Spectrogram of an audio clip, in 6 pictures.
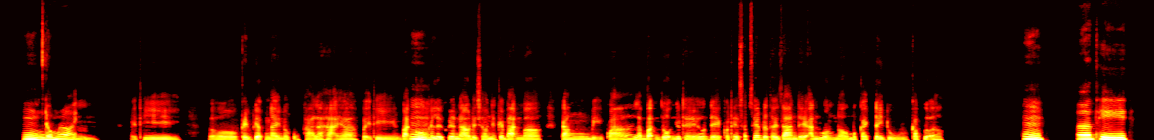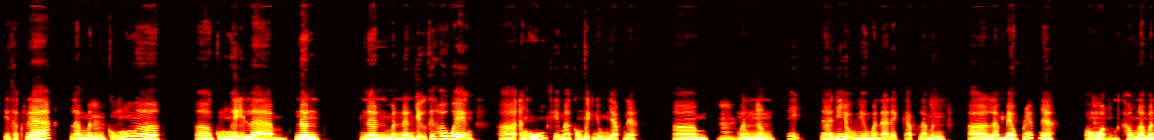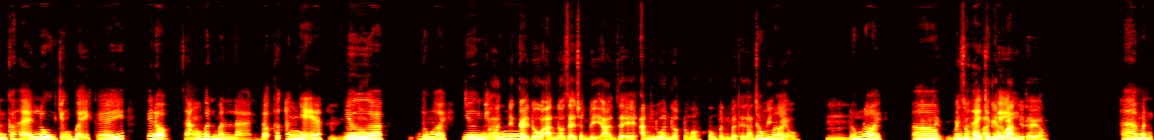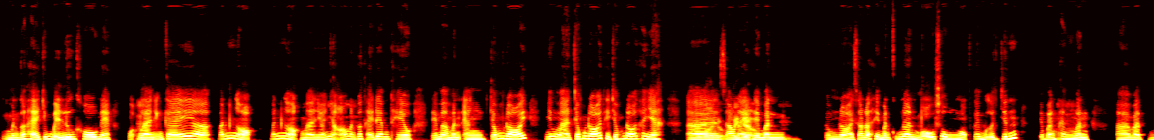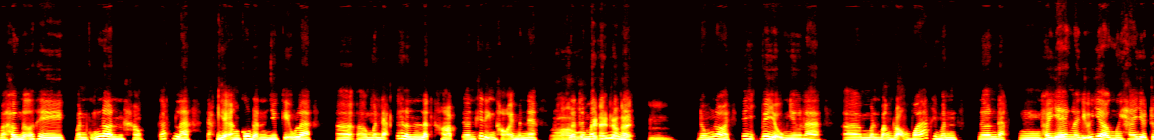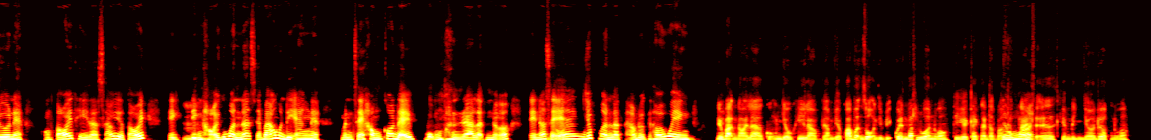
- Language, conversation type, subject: Vietnamese, podcast, Làm sao để cân bằng chế độ ăn uống khi bạn bận rộn?
- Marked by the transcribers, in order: tapping; other background noise; in English: "meo rép"; "meal prep" said as "meo rép"; laughing while speaking: "mình"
